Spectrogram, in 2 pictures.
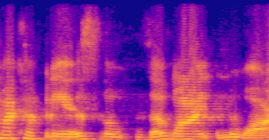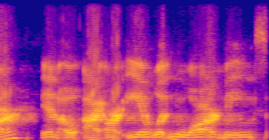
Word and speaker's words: Noire: Yes, the name of my company is the Wine Noire, Noire, and what Noire means is French.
